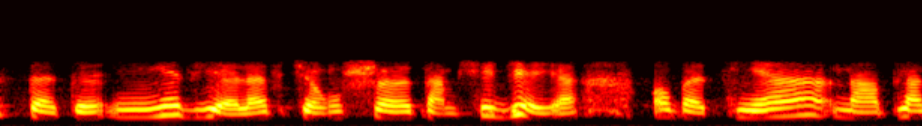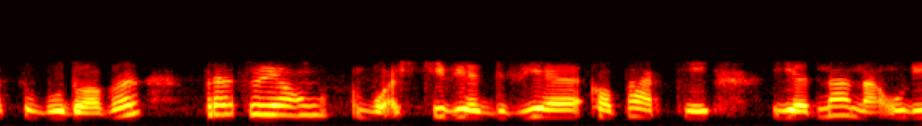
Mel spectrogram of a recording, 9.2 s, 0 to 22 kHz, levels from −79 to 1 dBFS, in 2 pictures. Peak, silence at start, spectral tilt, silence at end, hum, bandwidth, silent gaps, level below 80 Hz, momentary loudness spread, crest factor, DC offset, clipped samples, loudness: -6 dBFS; 0.15 s; -7.5 dB/octave; 0 s; none; 3.6 kHz; none; under -90 dBFS; 7 LU; 14 dB; under 0.1%; under 0.1%; -21 LUFS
